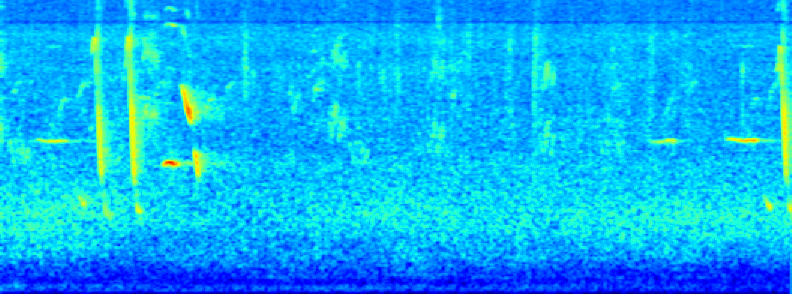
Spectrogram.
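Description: Grey shrike-thrush giving short, clear whistled notes and quick sweeping phrases, a burst near the start and another at the end, over steady hissing background noise.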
